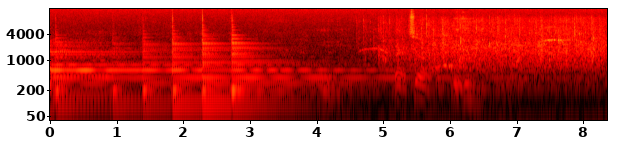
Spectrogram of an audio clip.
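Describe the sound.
A few strummed chords ring out and fade, then an audience breaks into steady applause, with scattered voices and whoops mixed into the clapping.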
